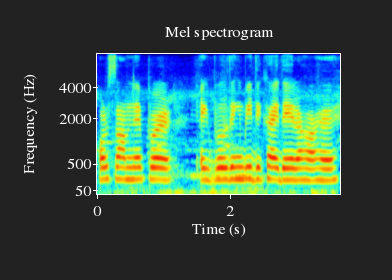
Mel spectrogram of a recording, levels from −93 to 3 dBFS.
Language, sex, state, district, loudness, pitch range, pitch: Hindi, female, Arunachal Pradesh, Papum Pare, -15 LUFS, 210-220 Hz, 215 Hz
